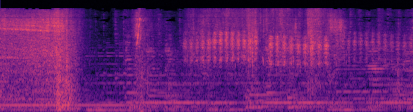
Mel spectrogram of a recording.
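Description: Cartoon soundtrack: background score of sustained tones, with a short sharp hit just over half a second in and a rapid high fluttering sound effect from about two seconds in, lasting over a second.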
